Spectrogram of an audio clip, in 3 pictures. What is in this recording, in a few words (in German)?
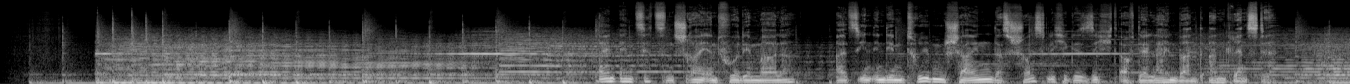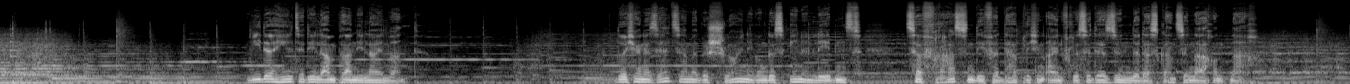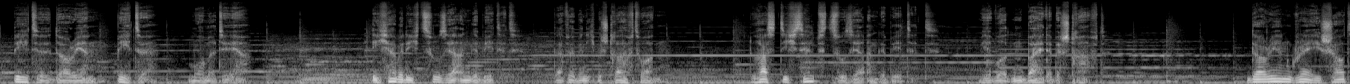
Kommentar, maenner; arte; Dorian Gray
